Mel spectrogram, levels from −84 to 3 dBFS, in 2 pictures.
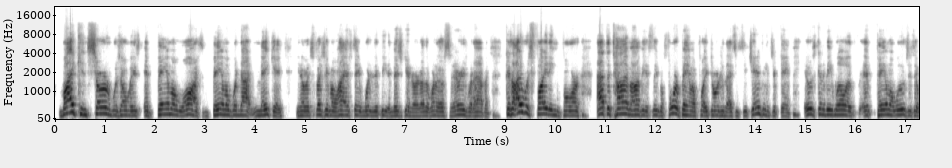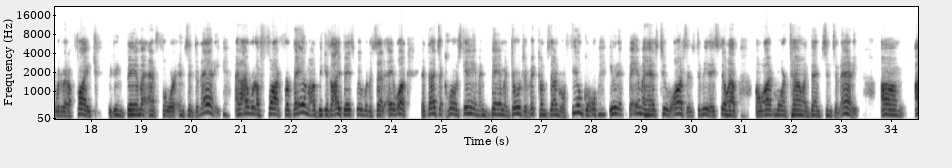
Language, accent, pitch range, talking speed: English, American, 150-185 Hz, 210 wpm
